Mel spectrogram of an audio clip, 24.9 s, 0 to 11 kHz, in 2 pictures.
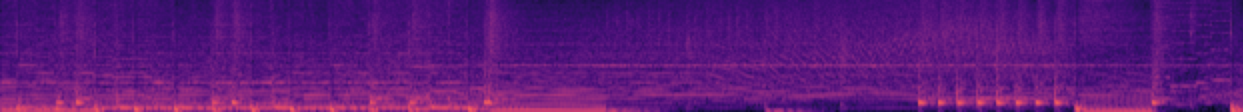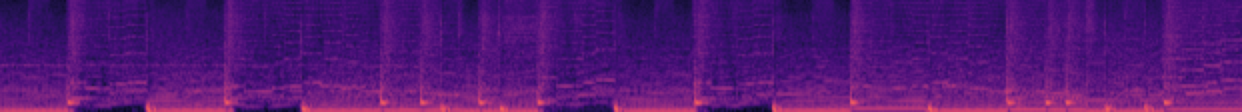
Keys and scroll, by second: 2.7 space, 3.7 ], 7.1 ], 7.9 ], 9.0 ], 13.7 ], 15.8 ].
